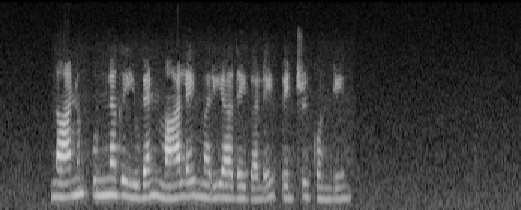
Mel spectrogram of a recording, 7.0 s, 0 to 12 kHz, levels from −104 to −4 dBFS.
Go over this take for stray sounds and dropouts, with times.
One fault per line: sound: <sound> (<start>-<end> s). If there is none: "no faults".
no faults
